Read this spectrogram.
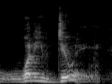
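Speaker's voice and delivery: very forceful, demanding voice. Retelling how a box office manager confronted a seller: imitating Waylon speaking forcefully. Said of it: "very forcefully says".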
